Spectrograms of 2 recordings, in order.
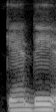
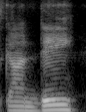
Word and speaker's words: Gandhi: It's not Gandhi, it's Gandhi with the H pronounced like the H, the I.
